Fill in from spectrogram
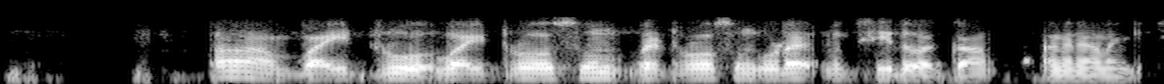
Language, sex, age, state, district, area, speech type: Malayalam, male, 18-30, Kerala, Kottayam, rural, conversation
